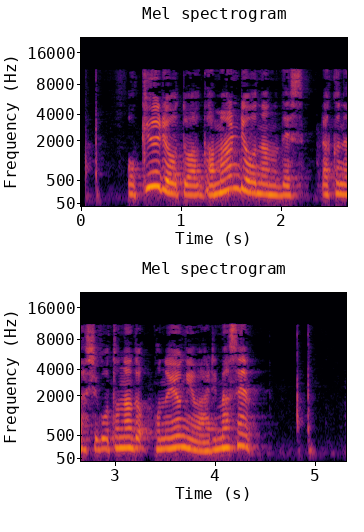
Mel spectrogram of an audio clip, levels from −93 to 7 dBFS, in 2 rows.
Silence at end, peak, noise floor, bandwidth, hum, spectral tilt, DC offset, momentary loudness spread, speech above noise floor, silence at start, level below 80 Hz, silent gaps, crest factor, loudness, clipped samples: 0.35 s; -8 dBFS; -44 dBFS; 11.5 kHz; none; -4.5 dB/octave; under 0.1%; 17 LU; 21 dB; 0.15 s; -64 dBFS; none; 18 dB; -24 LUFS; under 0.1%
